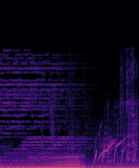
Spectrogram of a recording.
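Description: An added cartoon-style sound effect: a low pitched tone held for under a second, followed near the end by a few quick rising whistle-like glides.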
